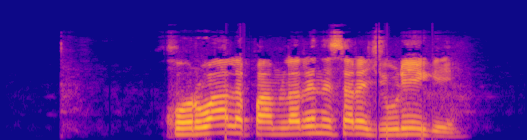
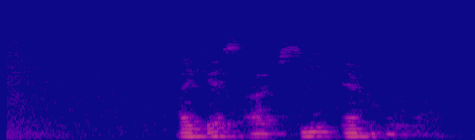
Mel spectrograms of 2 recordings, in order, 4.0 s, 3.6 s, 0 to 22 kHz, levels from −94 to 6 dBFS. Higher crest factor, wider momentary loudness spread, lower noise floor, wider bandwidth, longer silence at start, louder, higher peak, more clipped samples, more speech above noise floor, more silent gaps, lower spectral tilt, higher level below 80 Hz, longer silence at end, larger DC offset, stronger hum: about the same, 16 dB vs 20 dB; second, 6 LU vs 9 LU; second, -69 dBFS vs -83 dBFS; second, 9.4 kHz vs 16 kHz; first, 1.25 s vs 0.05 s; first, -13 LUFS vs -56 LUFS; first, 0 dBFS vs -38 dBFS; neither; first, 56 dB vs 29 dB; neither; second, -2.5 dB/octave vs -7.5 dB/octave; first, -58 dBFS vs -86 dBFS; first, 0.55 s vs 0.35 s; neither; neither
